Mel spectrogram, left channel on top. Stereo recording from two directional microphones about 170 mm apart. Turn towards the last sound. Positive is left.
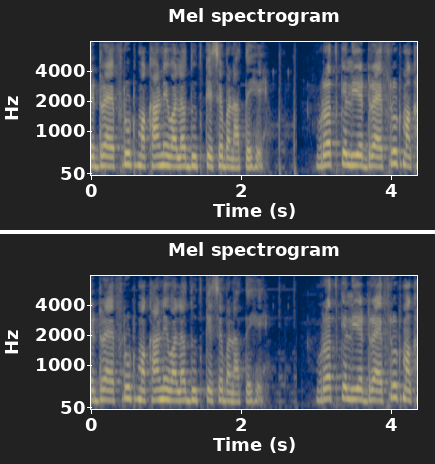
turn(degrees=0)  # may be behind; listen again after turning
